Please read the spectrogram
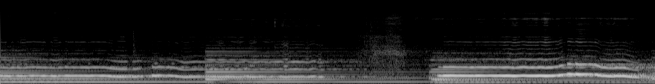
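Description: A man's voice holding long wordless sung notes over sustained chords that change twice, from an acoustic guitar, cello and piano. A breath is taken about four seconds in before the voice comes back in.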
